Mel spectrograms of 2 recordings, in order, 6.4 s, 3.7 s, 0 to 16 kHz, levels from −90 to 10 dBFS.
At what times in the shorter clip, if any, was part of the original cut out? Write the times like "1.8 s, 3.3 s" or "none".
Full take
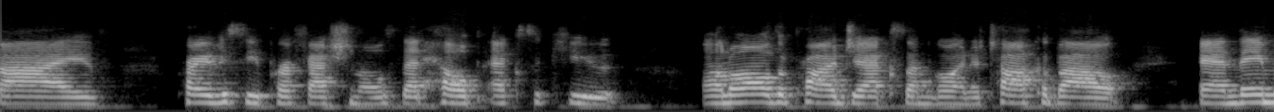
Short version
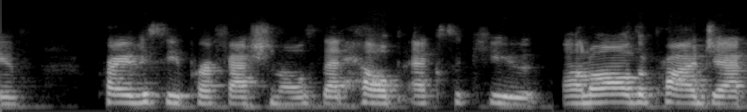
2.8 s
